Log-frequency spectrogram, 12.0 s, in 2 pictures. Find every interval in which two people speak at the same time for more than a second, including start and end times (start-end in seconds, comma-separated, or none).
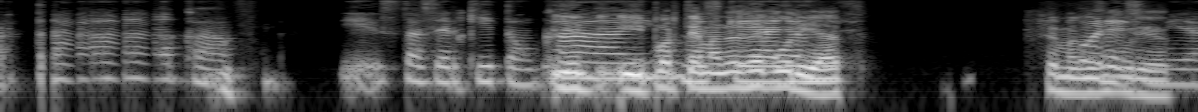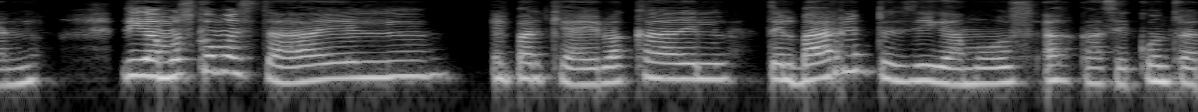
2.7-4.2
